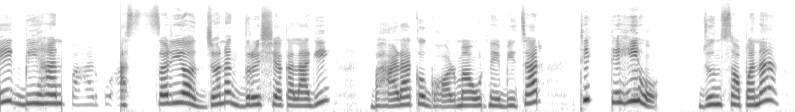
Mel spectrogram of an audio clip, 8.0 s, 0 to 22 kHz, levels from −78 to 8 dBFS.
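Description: A sudden gain jump runs from 0.62 to 1.21 s, where the level drops by about 20 dB in a single step and snaps back just before "आश्चर्यजनक दृश्यका लागि भाडाको". Speech and background noise fall and return together, likely from a digital gain change applied without any ramp.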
